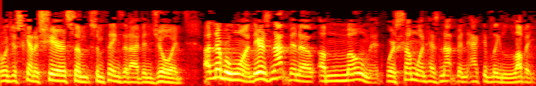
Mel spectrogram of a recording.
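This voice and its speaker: Speaking at a very fast pace with a Southern US accent, a man uses lively intonation and a fairly high pitch, his voice somewhat breathy. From Atlanta, US South. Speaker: preacher. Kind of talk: sermon. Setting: church.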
